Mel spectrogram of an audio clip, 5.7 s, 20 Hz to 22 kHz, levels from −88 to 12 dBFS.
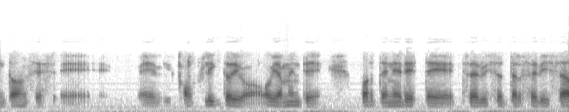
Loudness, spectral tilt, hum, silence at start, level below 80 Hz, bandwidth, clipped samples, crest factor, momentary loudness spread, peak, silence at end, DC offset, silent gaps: -30 LUFS; -6.5 dB/octave; 50 Hz at -70 dBFS; 0 s; -62 dBFS; 7.8 kHz; under 0.1%; 22 dB; 10 LU; -8 dBFS; 0 s; under 0.1%; none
